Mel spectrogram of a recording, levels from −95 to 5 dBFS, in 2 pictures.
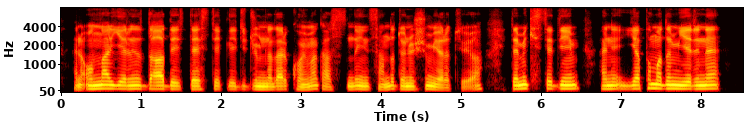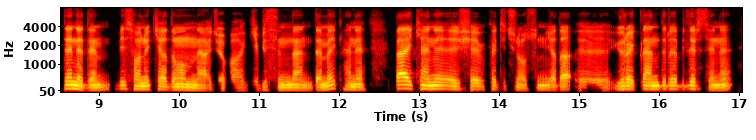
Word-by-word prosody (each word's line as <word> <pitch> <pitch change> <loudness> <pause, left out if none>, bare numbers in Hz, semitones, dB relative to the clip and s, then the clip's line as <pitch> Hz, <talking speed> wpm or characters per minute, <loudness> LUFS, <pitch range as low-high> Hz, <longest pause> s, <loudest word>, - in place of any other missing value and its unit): hani, - - -2
onlar 125 +2 +5
yerine 120 -2 +1
daha 115 -1 +3
des 110 -2 0
destekleyici 110 0 -4
cümleler 105 +1 +1
koymak 100 +4 -2
aslında 105 +2 -4
insanda 105 0 -2
dönüşüm 105 +1 +1
yaratıyor. 90 -3 -3 0.4
Demek 125 +3 +5
istediğim, 125 +1 +1 0.2
hani, 115 -1 0
yapamadım 130 +1 +4
yerine 125 +1 +5 0.3
denedim, 105 -9 +3
bir 125 0 -5
sonraki 110 -1 -1
adımım 100 -2 +1
ne 85 - -1
acaba 80 0 -5
gibisinden 90 -1 -3
demek, 105 +8 0
hani, 95 -2 -1 0.4
belki, 135 -1 +4
hani, 120 0 +3
eee, 115 -2 0
şefkat 105 0 -4
için - - -8
olsun 80 - -7
ya - - -4
da, - - +1
eee, 90 -1 -8
yüreklendirebilir 115 +2 0
seni. 95 -2 -3
110 Hz, 130 wpm, -24 LUFS, 100-120 Hz, 0.4 s, onlar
